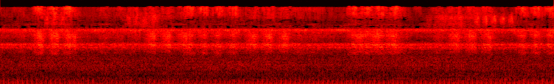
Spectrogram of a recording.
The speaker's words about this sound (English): Now the sun is setting. Isn't it beautiful? Twilight is a good time to picture the world we want to live in. Let's listen to some nighttime insects.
